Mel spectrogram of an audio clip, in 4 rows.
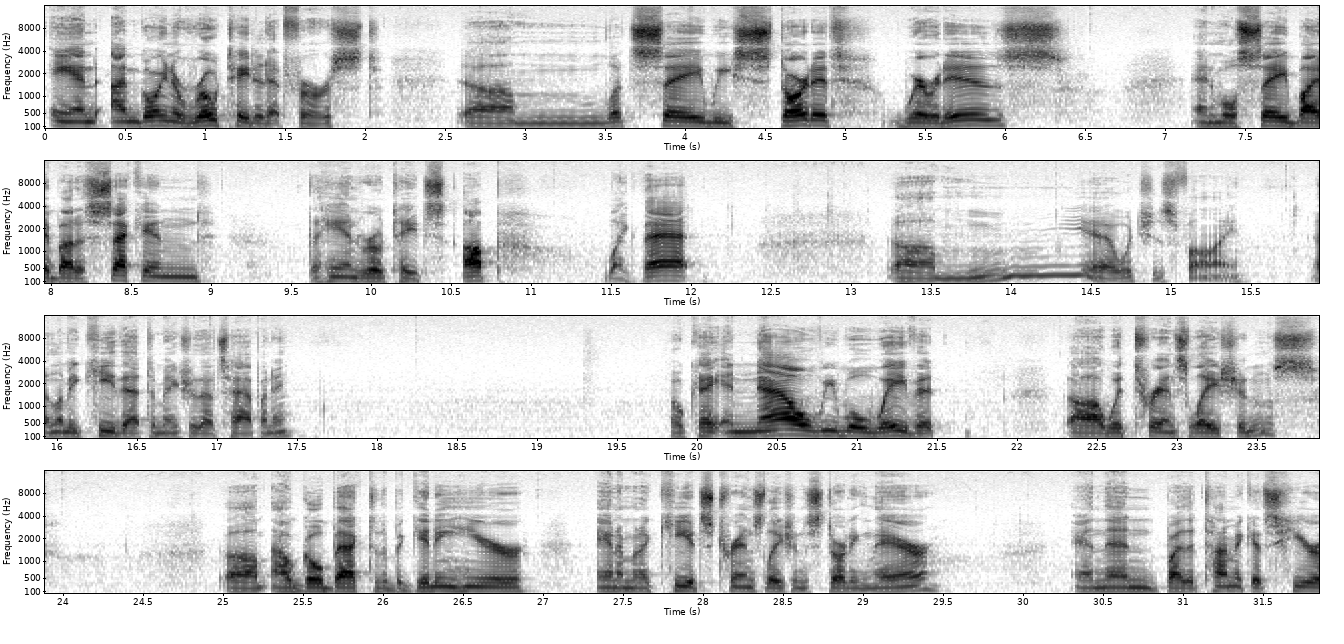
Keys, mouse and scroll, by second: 1.3 click, 2.9 middle click, 6.5 click, 11.6 middle click, 13.0-14.5 right drag, 13.0 s, 16.9 click, 18.3-20.4 drag, 21.1 middle click, 28.3 click.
